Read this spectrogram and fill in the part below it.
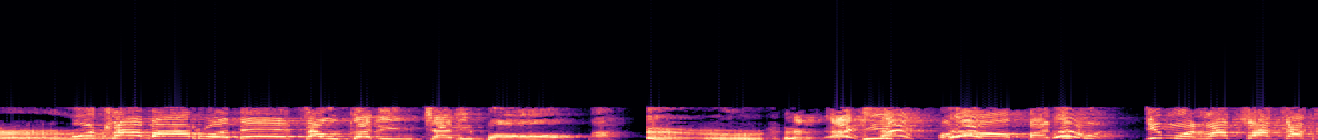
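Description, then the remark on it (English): A person's voice mimics the dogs in the area, letting out a rapid, loud string of growls, snarls and bark-like yelps, with only brief pauses over several seconds. “So the dogs in the area, he would be asleep and he would hear...”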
